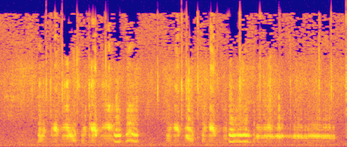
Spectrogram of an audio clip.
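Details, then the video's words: Rainbow lorikeet kept as a pet, chattering and laughing indoors: rasping bursts mixed with a sustained whistled tone toward the end. "the rainbow lorikeet chatting"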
